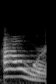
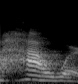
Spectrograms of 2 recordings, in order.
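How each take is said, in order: First: The word begins directly with a vowel sound. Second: The word begins with an audible h sound. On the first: The speaker calls it right. "é como se não tivesse esse H" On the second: The speaker calls it wrong. "Você não fala hour, não"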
